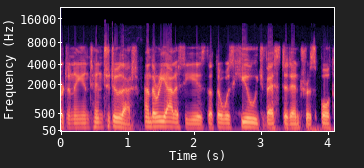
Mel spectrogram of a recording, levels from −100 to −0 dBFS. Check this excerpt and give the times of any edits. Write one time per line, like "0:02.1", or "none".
0:01.2

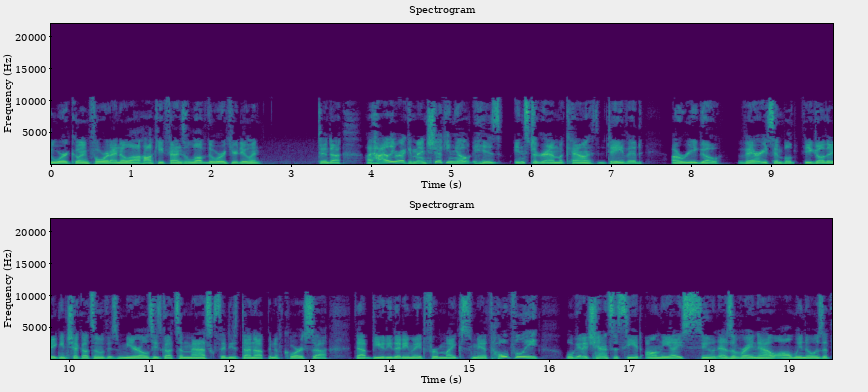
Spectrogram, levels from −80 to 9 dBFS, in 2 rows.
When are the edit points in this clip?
0:03.4
0:09.3

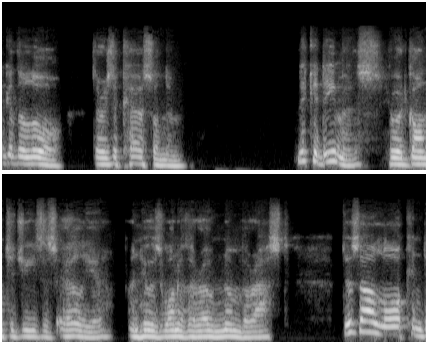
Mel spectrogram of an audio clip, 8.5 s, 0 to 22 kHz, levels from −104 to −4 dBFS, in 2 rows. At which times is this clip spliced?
none

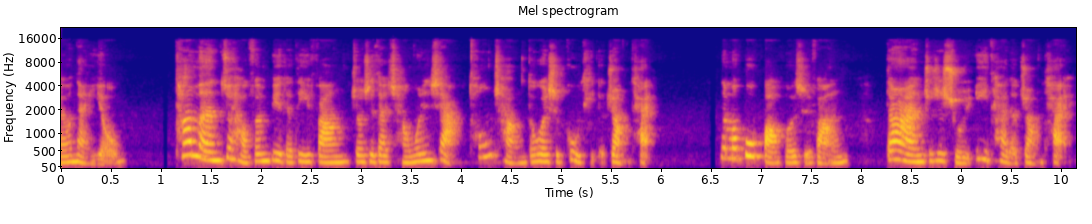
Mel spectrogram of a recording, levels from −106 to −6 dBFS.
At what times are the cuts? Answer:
none

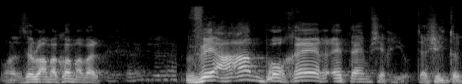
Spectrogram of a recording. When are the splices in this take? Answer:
0:01.8

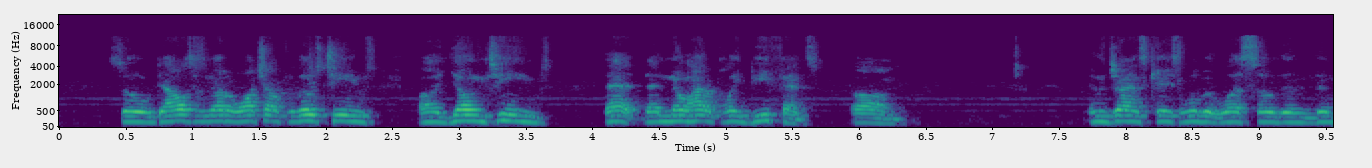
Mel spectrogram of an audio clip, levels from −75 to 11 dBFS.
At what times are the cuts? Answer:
0:02.6

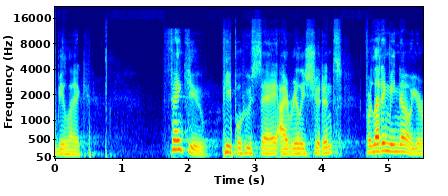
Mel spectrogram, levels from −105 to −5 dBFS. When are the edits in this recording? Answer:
none

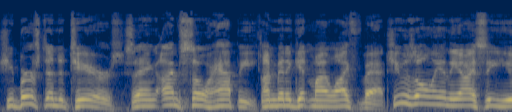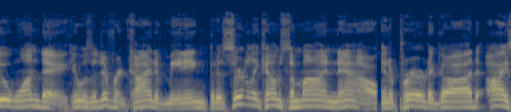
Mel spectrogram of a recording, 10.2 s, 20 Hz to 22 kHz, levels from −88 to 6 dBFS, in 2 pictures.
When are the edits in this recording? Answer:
0:03.9
0:05.8

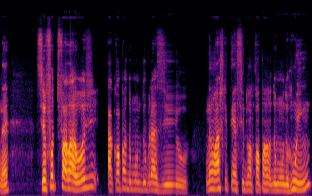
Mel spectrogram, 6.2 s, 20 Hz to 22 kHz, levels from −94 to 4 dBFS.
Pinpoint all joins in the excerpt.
0:02.0

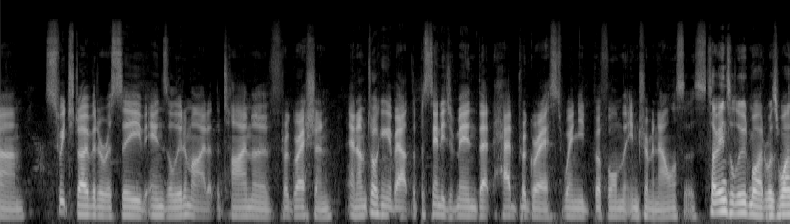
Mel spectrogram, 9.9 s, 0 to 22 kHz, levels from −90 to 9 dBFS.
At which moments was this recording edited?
0:08.8

